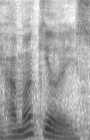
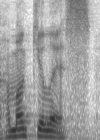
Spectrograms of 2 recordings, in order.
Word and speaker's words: homunculus: uh event coming out with the hunkules right or the homunculus Jesus everyone's correcting my pronunciation of it with the homunculus that came out so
